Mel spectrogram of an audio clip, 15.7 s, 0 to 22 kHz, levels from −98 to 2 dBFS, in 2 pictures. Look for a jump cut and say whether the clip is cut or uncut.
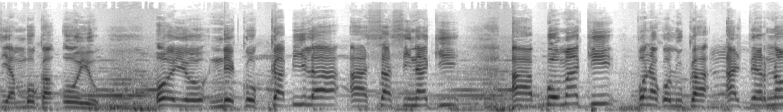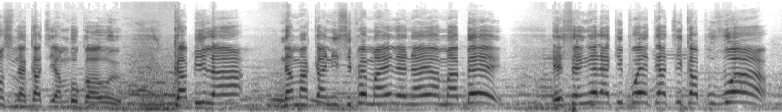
uncut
